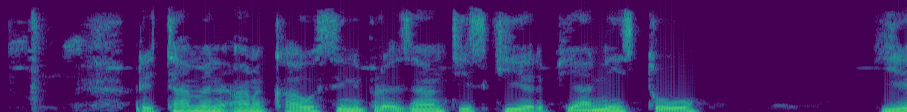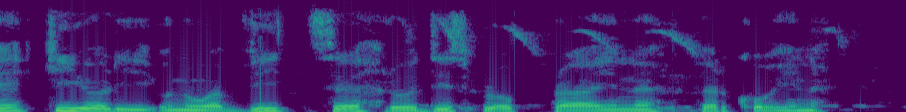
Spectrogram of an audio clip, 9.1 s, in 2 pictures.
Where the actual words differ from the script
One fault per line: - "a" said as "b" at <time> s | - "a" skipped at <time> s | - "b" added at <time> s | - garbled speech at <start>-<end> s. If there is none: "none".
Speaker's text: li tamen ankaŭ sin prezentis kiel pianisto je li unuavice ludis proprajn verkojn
- "kio" added at 4.8 s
